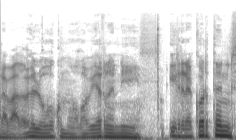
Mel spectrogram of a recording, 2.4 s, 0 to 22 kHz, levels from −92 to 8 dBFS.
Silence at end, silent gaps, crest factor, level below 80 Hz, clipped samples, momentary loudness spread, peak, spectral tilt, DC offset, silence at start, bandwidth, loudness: 0 s; none; 16 dB; -40 dBFS; under 0.1%; 7 LU; -4 dBFS; -8 dB/octave; under 0.1%; 0 s; 10 kHz; -22 LUFS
